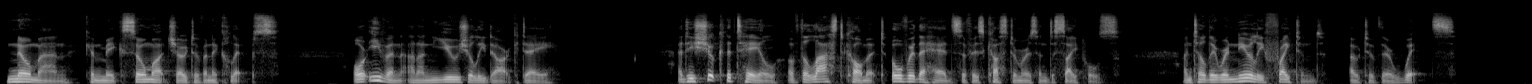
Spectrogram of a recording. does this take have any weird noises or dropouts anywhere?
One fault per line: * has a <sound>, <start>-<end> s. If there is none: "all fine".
all fine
